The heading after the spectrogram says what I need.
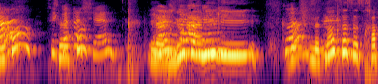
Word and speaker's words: Lailou: Et en fait, ça s'écrit L-A-I-L-A. Et mon surnom, c'est Lailou, quand j'étais petite.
